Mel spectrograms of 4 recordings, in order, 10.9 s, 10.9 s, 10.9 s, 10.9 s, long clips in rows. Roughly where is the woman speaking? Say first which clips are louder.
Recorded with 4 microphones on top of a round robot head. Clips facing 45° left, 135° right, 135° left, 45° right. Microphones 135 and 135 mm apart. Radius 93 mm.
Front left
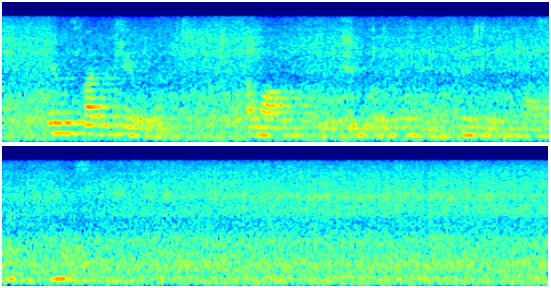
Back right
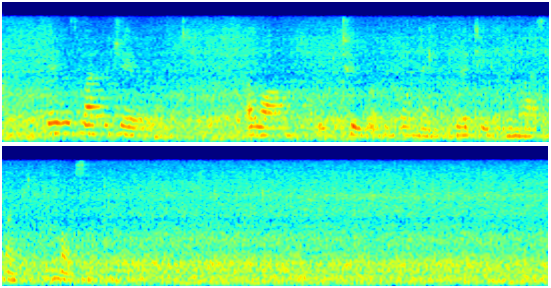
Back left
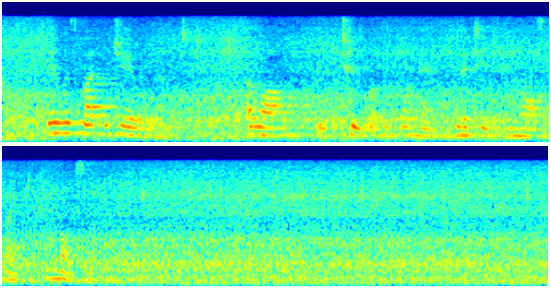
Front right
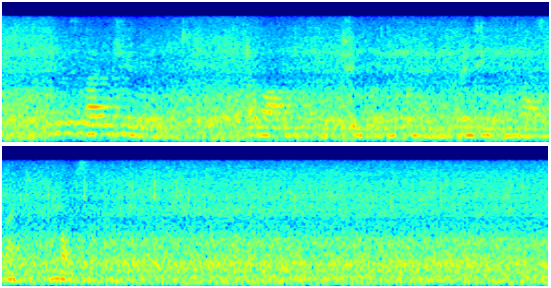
Back right 2 dB, back left 10 dB; behind.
